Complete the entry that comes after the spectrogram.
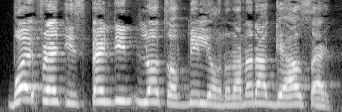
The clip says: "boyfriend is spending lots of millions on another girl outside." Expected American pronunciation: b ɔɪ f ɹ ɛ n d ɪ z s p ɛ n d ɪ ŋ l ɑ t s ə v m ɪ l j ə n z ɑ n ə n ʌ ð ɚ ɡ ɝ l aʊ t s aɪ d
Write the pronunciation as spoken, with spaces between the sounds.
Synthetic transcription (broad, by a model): b ɔɪ f ɹ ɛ n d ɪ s p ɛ n d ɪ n l ɑ t s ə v m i l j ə n ɑ n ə n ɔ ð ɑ ɡ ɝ aʊ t s aɪ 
